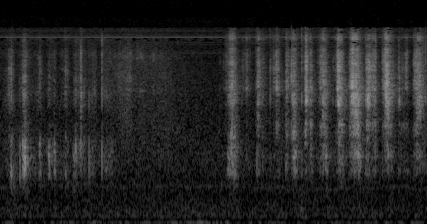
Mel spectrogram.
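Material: Waxed paper.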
